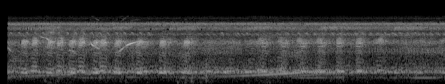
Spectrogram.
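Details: Frogs calling at the Community Baboon Sanctuary, Belize, in 2010, the morning after one night of rain ended a three-month drought: a dense, continuous buzzing chorus with several slow rising low sweeps beneath it.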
